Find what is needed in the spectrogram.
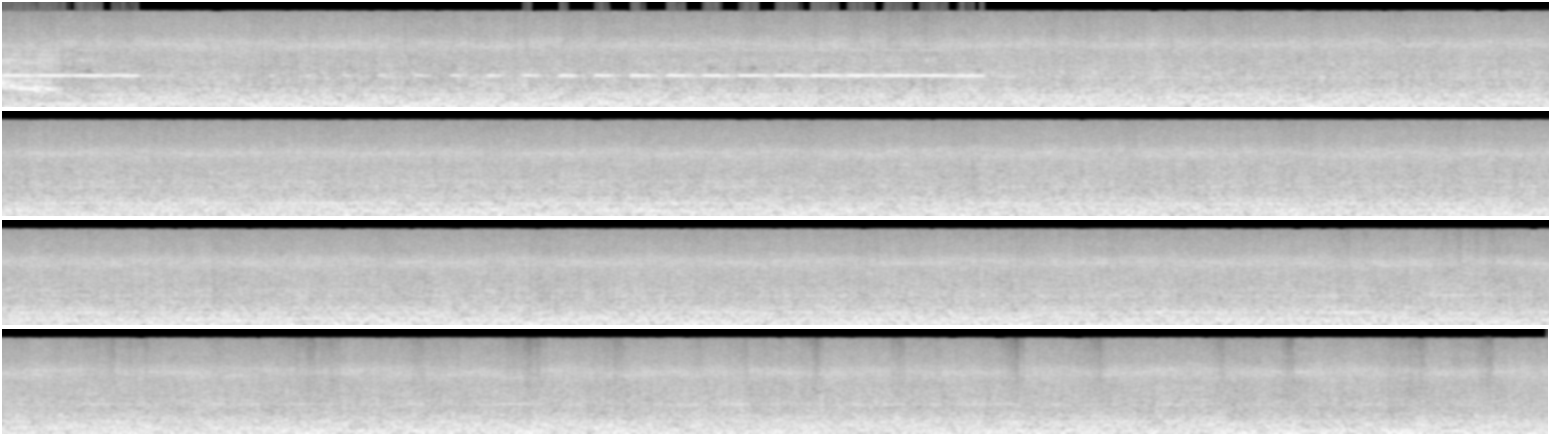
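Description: Power electronics / death industrial noise track: a high feedback tone pulses rapidly and stops about five seconds in, leaving a dense, steady wall of static with a faint low drone and a high hiss.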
